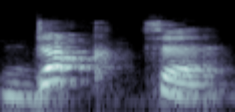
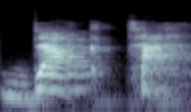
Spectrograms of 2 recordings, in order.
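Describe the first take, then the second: First: The final vowel is said with a small mouth. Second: The final vowel is said with a wide-open mouth. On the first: The speaker calls it right. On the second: The speaker calls it wrong. "do not open your mouth wide"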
